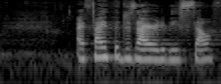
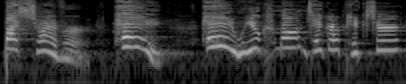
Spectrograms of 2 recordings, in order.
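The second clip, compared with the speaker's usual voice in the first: high, loud calling to get someone's attention; imitated shouting; 10 semitones higher, 5 dB louder than usual. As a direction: act out yelling for a bus driver. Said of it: "then pretty soon she starts shouting".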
